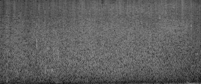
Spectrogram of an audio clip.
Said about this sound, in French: Et après le bruit des vagues et le clapotis de l'eau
